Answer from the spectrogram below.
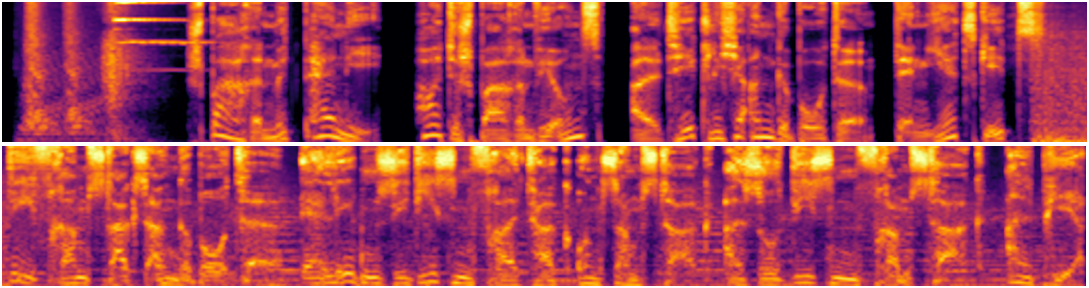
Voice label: Fremdtake Dynamisch

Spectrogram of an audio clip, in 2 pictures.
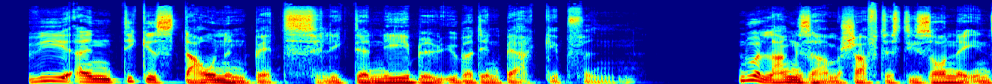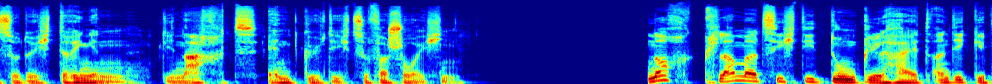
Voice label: Schauspiel Variabel

